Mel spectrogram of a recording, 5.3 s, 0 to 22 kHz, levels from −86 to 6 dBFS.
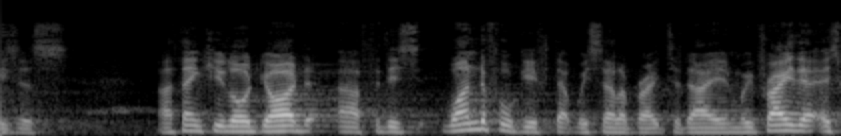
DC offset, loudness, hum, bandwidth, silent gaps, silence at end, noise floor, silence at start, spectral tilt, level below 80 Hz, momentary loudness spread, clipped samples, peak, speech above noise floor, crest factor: under 0.1%; -27 LUFS; none; 11 kHz; none; 0 s; -60 dBFS; 0 s; -7 dB/octave; -70 dBFS; 14 LU; under 0.1%; -8 dBFS; 33 dB; 20 dB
